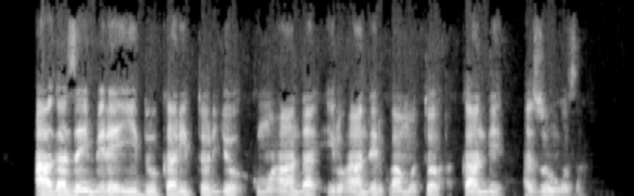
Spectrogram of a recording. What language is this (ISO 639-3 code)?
kin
